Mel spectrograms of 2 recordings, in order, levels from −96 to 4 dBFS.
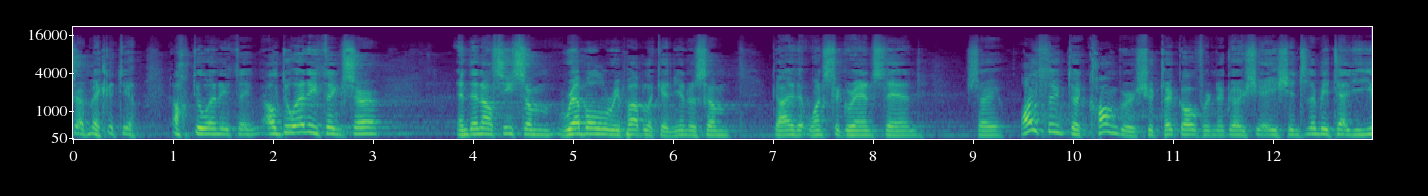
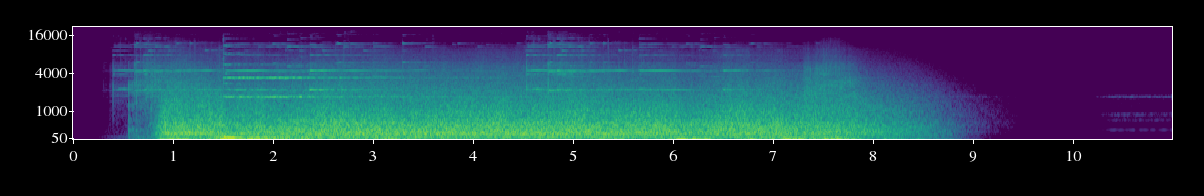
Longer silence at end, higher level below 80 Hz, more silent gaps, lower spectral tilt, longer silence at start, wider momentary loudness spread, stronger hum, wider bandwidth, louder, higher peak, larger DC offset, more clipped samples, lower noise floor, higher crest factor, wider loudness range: second, 0 s vs 2.35 s; second, -70 dBFS vs -24 dBFS; neither; second, -4.5 dB/octave vs -7.5 dB/octave; second, 0 s vs 0.5 s; about the same, 9 LU vs 9 LU; neither; first, 16 kHz vs 12.5 kHz; second, -23 LUFS vs -19 LUFS; about the same, -4 dBFS vs -4 dBFS; second, under 0.1% vs 0.6%; neither; second, -50 dBFS vs -85 dBFS; about the same, 20 dB vs 16 dB; second, 3 LU vs 10 LU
